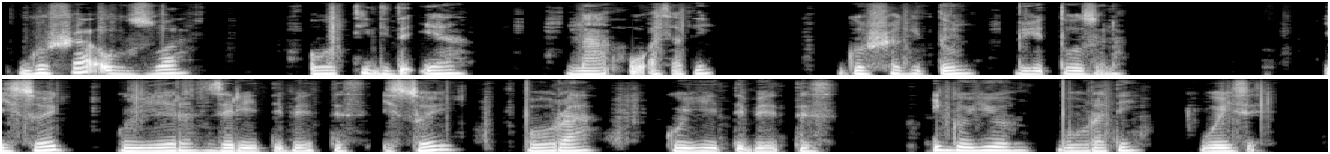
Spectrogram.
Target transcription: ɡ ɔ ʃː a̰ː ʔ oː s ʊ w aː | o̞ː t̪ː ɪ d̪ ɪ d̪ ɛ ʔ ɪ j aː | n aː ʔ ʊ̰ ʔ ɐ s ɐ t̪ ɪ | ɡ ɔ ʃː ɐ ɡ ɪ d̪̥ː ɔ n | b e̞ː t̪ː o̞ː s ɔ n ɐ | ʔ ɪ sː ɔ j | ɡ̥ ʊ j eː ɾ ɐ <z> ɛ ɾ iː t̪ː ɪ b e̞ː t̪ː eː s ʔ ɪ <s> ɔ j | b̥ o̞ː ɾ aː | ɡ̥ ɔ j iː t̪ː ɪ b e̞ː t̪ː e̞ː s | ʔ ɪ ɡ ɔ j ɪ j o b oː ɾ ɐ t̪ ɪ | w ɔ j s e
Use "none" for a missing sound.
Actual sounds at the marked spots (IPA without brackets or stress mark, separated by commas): z, sː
